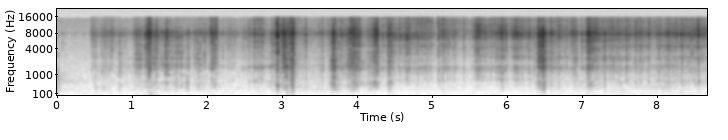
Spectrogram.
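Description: Tin-cure silicone rubber mold being peeled off sealed foam: a faint crackly tearing sound with scattered sharp ticks as the rubber lets go of the surface.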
